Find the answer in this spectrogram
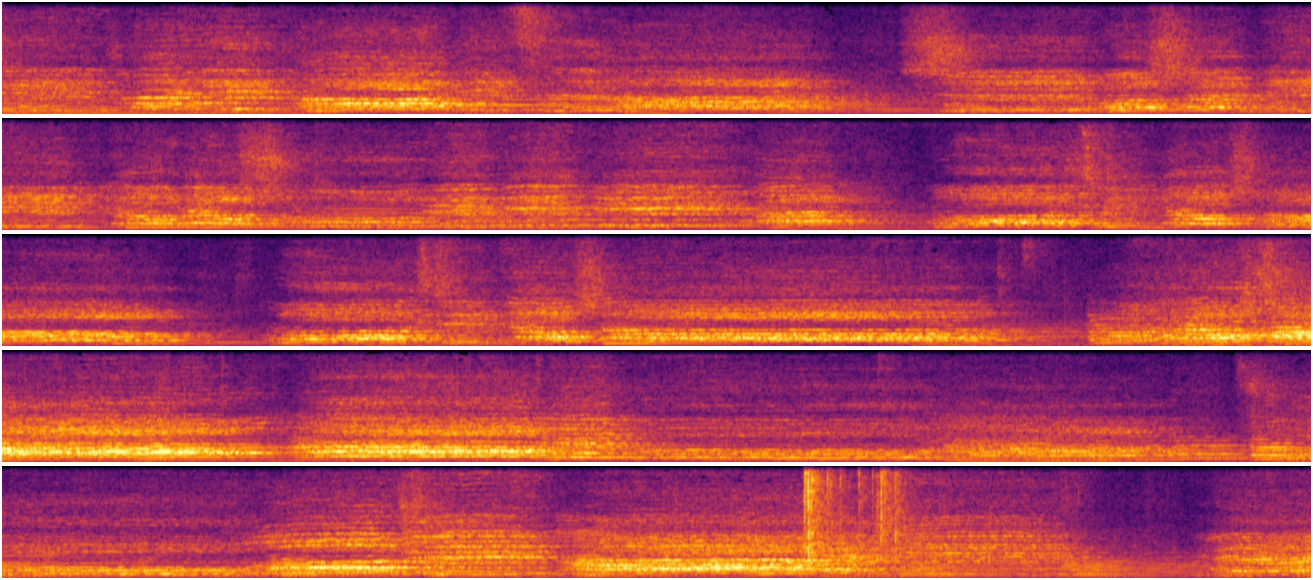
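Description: A mixed choir of men's and women's voices singing a sacred song in parts, with sustained low notes under shifting upper harmonies and reverberation from the church.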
